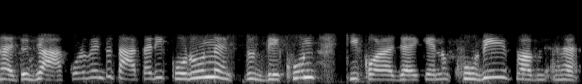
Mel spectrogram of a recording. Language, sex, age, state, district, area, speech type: Bengali, female, 18-30, West Bengal, Kolkata, urban, conversation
